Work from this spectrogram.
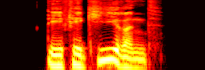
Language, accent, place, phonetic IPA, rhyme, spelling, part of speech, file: German, Germany, Berlin, [defɛˈkiːʁənt], -iːʁənt, defäkierend, verb, De-defäkierend.ogg
- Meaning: present participle of defäkieren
